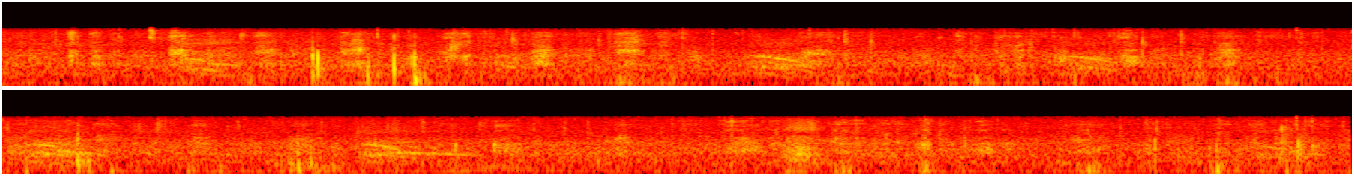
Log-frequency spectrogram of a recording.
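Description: Lab-shepherd mix dog playing with a rubber ball in snow: irregular crunches and knocks from its paws and the ball being mouthed and pushed, with a few short gliding whines in the middle.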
